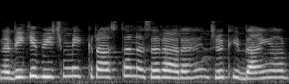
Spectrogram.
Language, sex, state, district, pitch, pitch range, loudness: Hindi, female, Chhattisgarh, Rajnandgaon, 335 Hz, 320-360 Hz, -14 LUFS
